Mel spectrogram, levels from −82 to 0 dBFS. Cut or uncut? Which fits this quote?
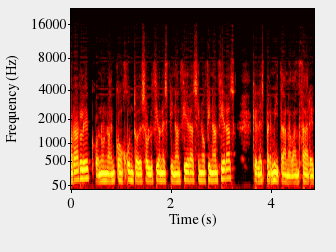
cut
